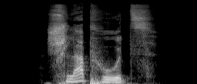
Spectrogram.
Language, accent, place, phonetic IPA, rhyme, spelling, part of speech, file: German, Germany, Berlin, [ˈʃlapˌhuːt͡s], -aphuːt͡s, Schlapphuts, noun, De-Schlapphuts.ogg
- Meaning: genitive singular of Schlapphut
